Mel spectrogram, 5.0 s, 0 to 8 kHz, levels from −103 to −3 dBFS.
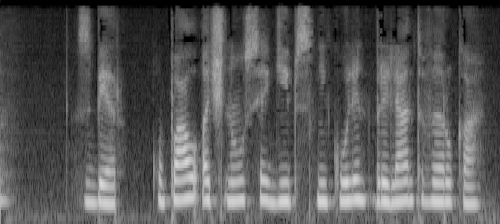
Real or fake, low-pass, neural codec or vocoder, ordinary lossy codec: fake; 7.2 kHz; codec, 16 kHz, about 1 kbps, DyCAST, with the encoder's durations; MP3, 32 kbps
